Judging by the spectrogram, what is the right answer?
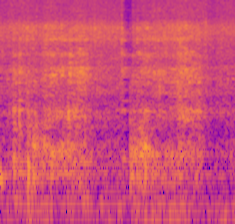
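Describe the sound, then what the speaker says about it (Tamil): Pulav masala frying in a pan, with a steady close sizzle and the scrape of stirring running throughout, briefly dipping once midway. "நல்லா ஃப்ரை பண்ணிவிட்டு நாங்கள் அதுக்கப்புறமா தக்காளி ஆட் பண்ண போகிறோம்."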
